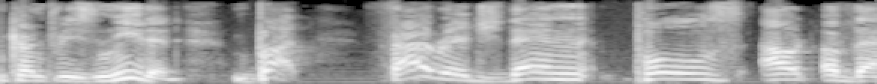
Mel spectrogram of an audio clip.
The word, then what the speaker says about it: Farage: And we know that Grillo has sealed an alliance with Nigel Farage, rhymes with wreckage or garbage.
